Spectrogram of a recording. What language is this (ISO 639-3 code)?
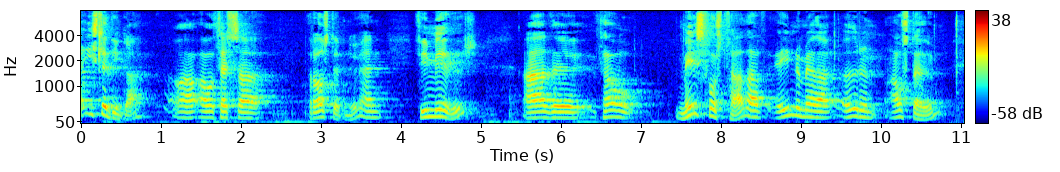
isl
